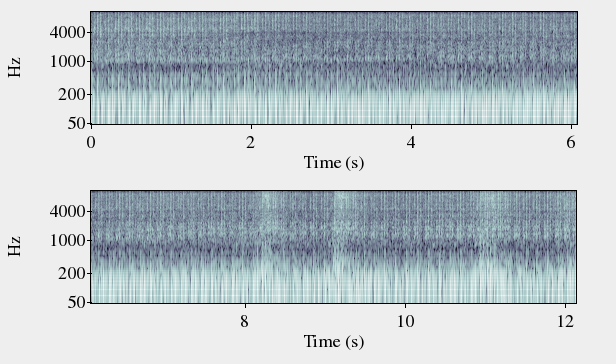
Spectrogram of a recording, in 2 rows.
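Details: Kawasaki Vulcan 1600 V-twin after new injectors fixed a wet-plug problem: steady, even lumpy idle near four pulses a second, no misfires or stumbles; runs smoothly, faint fuel pump noise remains.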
